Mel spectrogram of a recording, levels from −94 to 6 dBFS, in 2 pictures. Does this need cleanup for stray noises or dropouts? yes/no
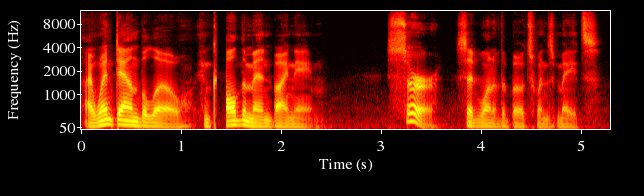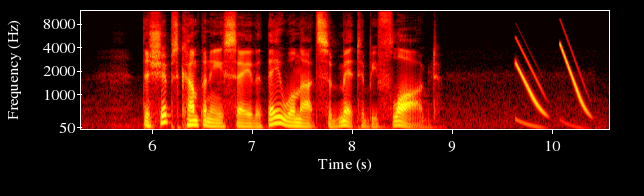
yes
